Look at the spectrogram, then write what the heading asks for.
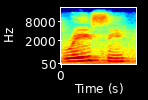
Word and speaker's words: RACI: A typical model used for this purpose is called RACI, pronounced RACI, which stands for responsibility.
